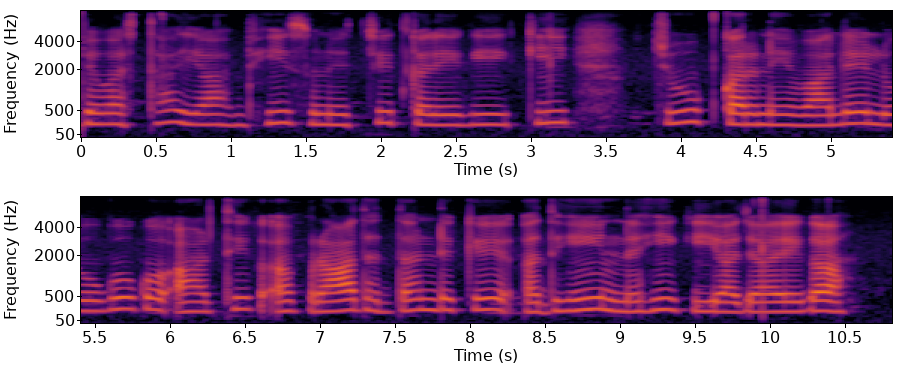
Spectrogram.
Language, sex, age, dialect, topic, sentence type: Hindi, female, 25-30, Awadhi Bundeli, banking, statement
